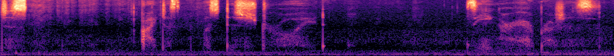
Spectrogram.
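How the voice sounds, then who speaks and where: The voice is a whisper. Noticeable background noise sits behind it. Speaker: ASMR content creator. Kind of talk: ASMR whispered ramble about grief, talking to camera. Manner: whispered, quiet.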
